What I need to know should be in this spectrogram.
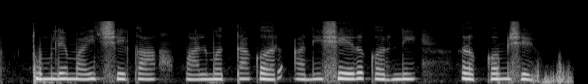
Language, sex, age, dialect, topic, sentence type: Marathi, female, 56-60, Northern Konkan, banking, statement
